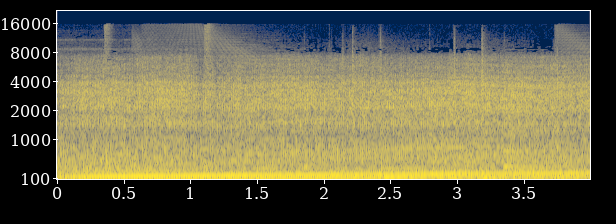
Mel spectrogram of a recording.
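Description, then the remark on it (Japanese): A helicopter engine roars steadily and loudly, its low droning pitch creeping upward as the rotors spool up for takeoff, with a constant rushing wash of noise around it and no voices. “ヘリが出るぞ、乗れ。”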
